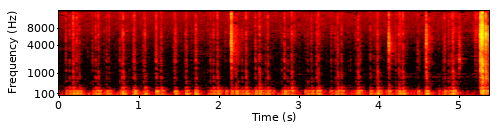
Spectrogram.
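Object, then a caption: Laminate desk surface. Long nails and finger pads tap in scattered, uneven rhythms on a flat, solid white laminate desk surface. The taps are short, dull and mostly low, with little ring, and a few sharper, brighter clicks stand out.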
